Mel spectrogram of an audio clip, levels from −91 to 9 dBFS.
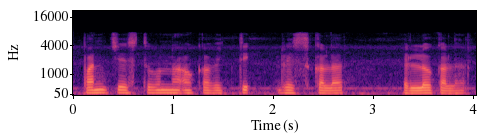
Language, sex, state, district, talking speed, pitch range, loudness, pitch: Telugu, male, Telangana, Mahabubabad, 135 wpm, 110-125 Hz, -21 LUFS, 120 Hz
